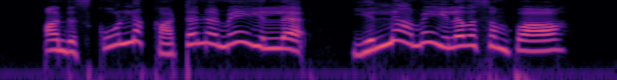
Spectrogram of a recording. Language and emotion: Tamil, surprised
